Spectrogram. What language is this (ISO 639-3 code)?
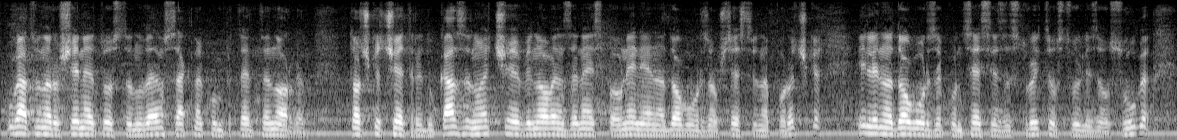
bul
